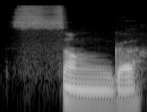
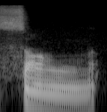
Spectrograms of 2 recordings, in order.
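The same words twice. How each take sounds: First: The ng is followed by a hard g. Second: The word ends in ng with no g. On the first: This is the older pronunciation. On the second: This is the later pronunciation.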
